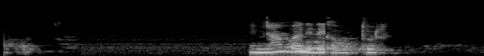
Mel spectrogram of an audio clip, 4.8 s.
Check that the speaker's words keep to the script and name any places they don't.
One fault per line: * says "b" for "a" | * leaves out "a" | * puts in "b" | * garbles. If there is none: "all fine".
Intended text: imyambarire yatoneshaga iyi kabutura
* leaves out "yatoneshaga iyi"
